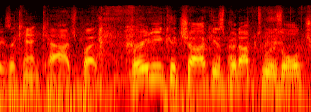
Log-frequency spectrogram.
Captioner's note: laughter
